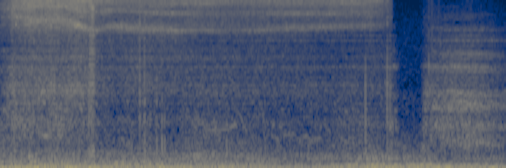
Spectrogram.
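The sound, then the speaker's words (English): Slow breathing exercise, drawing air in through a rolled tongue and letting it out with the tongue relaxed, a steady, airy hissing of breath that continues throughout. “So you're going to breathe in with your tongue rolled and then breathe out with your tongue relaxed.”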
